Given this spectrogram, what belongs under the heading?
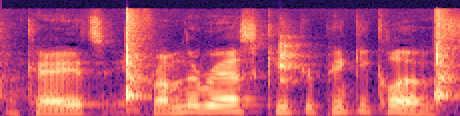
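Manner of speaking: ordinary talk, nothing marked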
